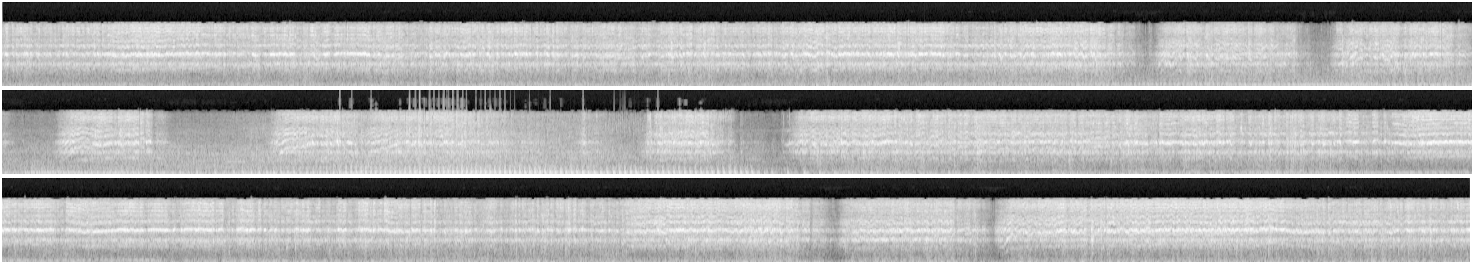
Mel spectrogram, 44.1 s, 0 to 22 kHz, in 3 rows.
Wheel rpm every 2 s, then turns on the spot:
230, 230, 220, 220, 230, 160, 140, 120, 60, 140, 50, 110, 190, 220, 230, 230, 230, 230, 160, 120, 200, 220.
none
